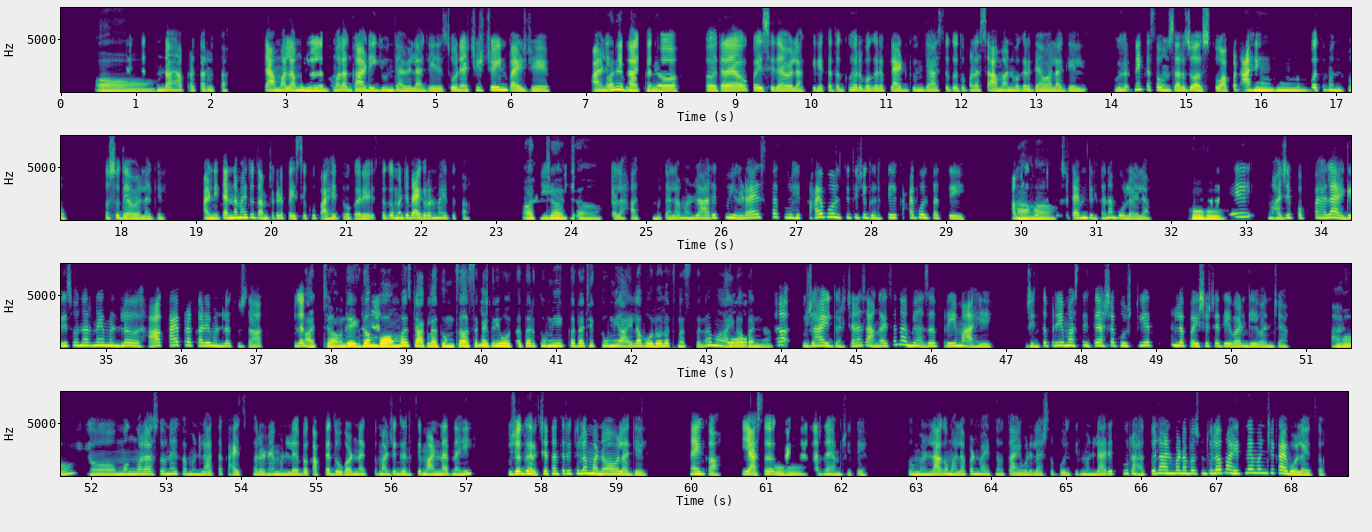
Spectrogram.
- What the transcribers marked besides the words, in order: unintelligible speech; unintelligible speech; in English: "एग्रीच"; unintelligible speech
- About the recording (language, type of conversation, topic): Marathi, podcast, लग्नाबद्दल कुटुंबाच्या अपेक्षा तुला कशा वाटतात?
